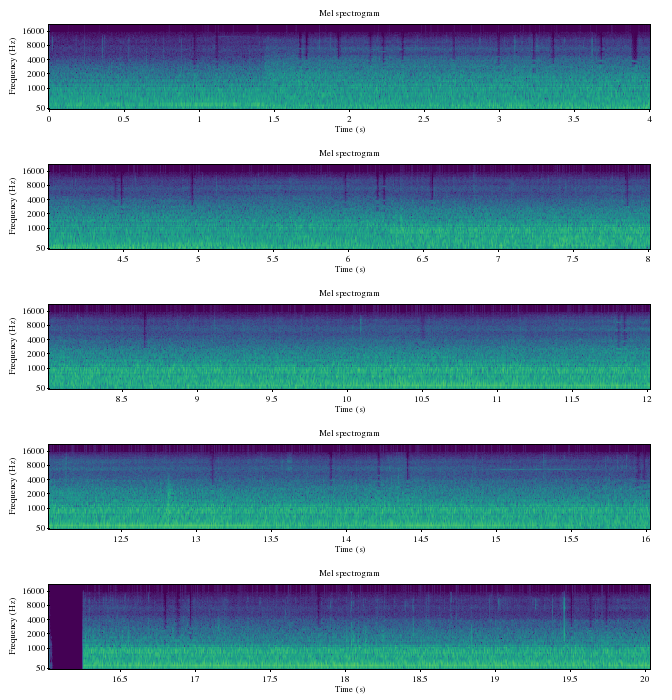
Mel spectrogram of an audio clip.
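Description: Tugboat diesel engines running steadily under load, a continuous drone that grows louder and takes on a stronger humming tone about six seconds in. It drops out for an instant near the end.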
